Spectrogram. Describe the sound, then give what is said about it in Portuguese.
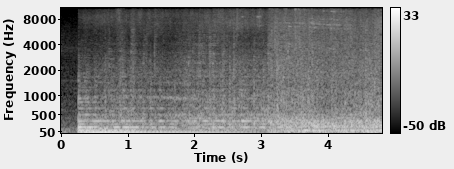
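A heavy freight train, one of the largest freight trains in the world, rumbles past, its loud, steady low roar of wheels on rails continuing throughout after an abrupt start, with no voices. “a jornalista Adriana Araújo e as equipes do Repórter Record Investigação seguem os trilhos de um dos maiores trens de carga do mundo para mostrar o drama de quem vive às margens da ferrovia.”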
